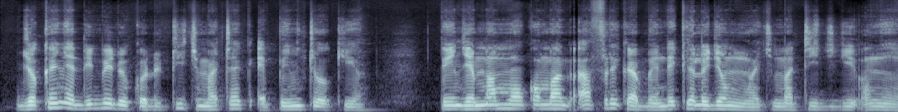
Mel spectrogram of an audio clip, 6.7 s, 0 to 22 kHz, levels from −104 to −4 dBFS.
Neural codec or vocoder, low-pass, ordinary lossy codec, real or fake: codec, 44.1 kHz, 3.4 kbps, Pupu-Codec; none; none; fake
